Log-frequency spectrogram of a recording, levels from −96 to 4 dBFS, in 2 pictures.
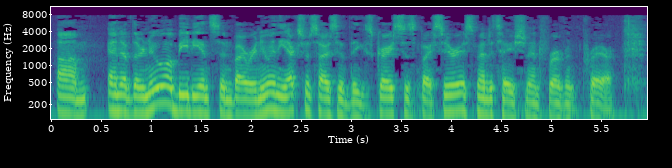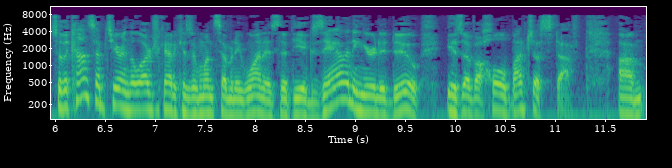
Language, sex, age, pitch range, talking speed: English, male, 40-59, 120-150 Hz, 220 wpm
